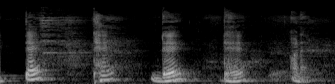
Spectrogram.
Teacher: मूर्धन्य बोलते हैं जिनमें जीभ मुड़ती है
